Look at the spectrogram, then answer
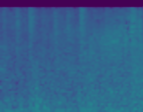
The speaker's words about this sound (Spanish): Las olas comenzaron a surgir de las profundidades con una fuerza descomunal e inimaginable.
